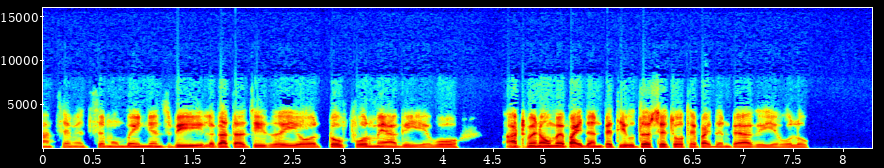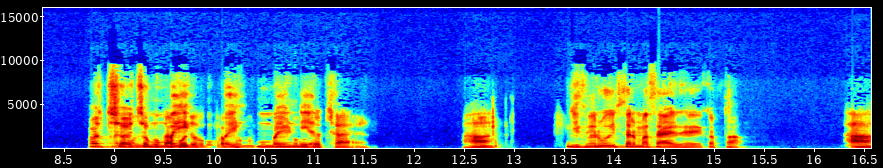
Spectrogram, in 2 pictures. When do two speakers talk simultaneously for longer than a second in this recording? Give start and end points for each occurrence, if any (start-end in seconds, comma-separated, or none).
9.0-11.2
